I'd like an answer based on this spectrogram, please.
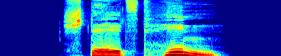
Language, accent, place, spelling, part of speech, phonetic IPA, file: German, Germany, Berlin, stellst hin, verb, [ˌʃtɛlst ˈhɪn], De-stellst hin.ogg
- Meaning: second-person singular present of hinstellen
